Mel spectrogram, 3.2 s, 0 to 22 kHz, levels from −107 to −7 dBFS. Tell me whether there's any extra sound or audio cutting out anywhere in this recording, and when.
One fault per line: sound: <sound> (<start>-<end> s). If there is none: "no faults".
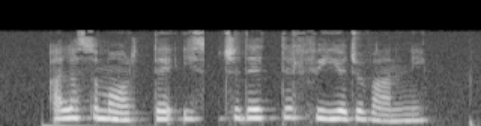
sound: dropout (1.4-1.5 s)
